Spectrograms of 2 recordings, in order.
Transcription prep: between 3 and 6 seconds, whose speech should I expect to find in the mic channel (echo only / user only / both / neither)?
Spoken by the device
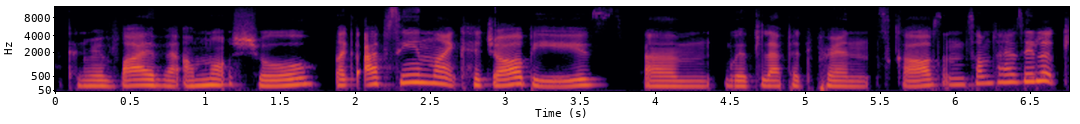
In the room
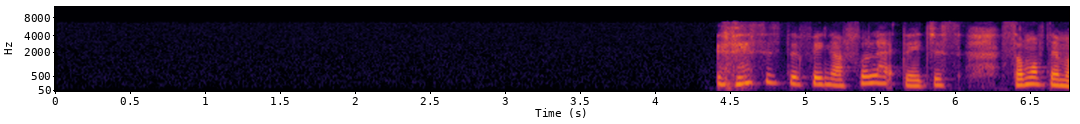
user only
